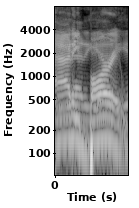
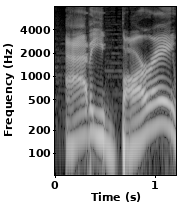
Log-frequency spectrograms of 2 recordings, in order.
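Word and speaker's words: Adebawore: Vita from uh now the last name is spelled a d e b a w-o-r-e and it's adibare where is the W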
